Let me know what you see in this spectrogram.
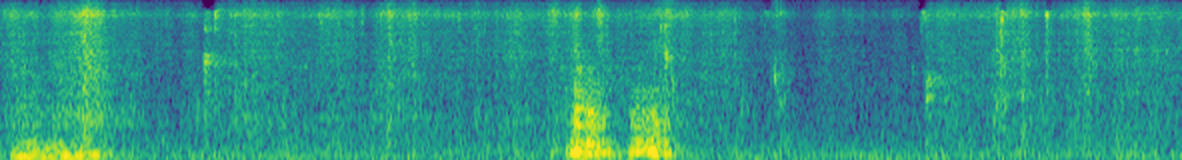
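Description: Person chewing a fried chicken sandwich with the mouth closed: wet lip smacks and sharp mouth clicks. There is a short hummed "mm" at the start and two more close together about halfway through.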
